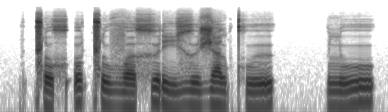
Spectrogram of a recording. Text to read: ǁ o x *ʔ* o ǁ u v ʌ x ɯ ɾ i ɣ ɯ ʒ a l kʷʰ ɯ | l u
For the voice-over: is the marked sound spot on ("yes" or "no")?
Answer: yes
